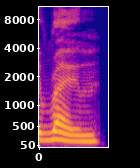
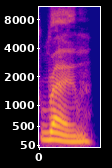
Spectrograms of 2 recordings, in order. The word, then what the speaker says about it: Rome: A lot of learners will say Rome, which sounds just like the verb to roam, but the proper pronunciation is just Rome, with a short, flat O sound, not Rome.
